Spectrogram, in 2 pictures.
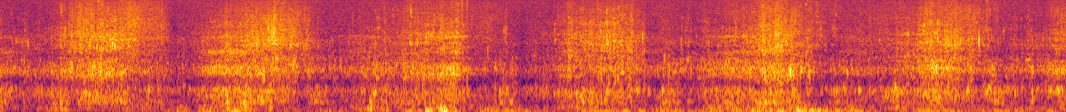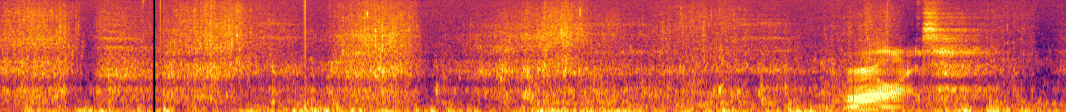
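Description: Legs wading through shin-deep water over a weedy flat: a swish and slosh with each stride, coming in even surges, with wind rumbling on the microphone.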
